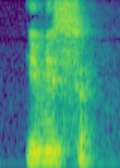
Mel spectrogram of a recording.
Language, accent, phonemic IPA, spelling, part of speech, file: French, Canada, /e.mis/, émisse, verb, LL-Q150 (fra)-émisse.wav
- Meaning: first-person singular imperfect subjunctive of émettre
